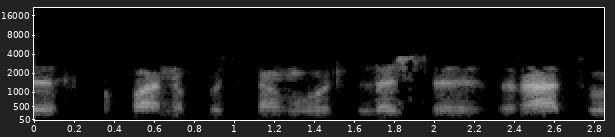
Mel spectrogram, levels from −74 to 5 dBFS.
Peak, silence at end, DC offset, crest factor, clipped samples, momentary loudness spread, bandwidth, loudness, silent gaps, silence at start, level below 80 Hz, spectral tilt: -8 dBFS; 0 s; under 0.1%; 24 dB; under 0.1%; 15 LU; 4 kHz; -31 LUFS; none; 0 s; -88 dBFS; 2 dB/octave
